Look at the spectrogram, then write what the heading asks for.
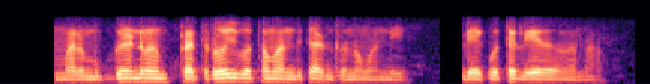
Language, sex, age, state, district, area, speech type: Telugu, male, 18-30, Andhra Pradesh, Kadapa, rural, conversation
